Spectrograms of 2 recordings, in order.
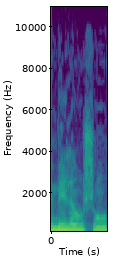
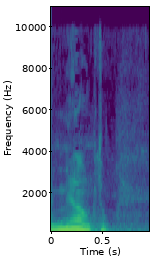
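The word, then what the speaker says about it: Melanchthon: S'il vous plaît, quand vous le prononcez, n'oubliez jamais de mettre le thon bizarre. Ouais. Mélenchon, c'est pas trop ce qu'on veut. Non, c'est Mélancton hein.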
